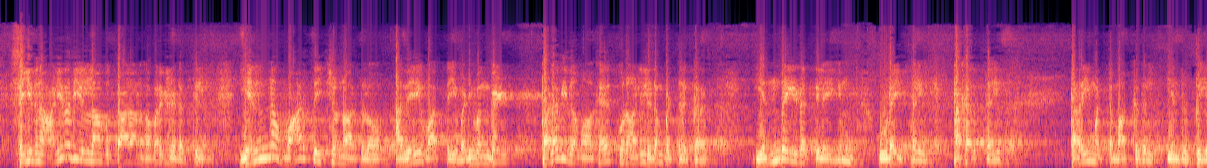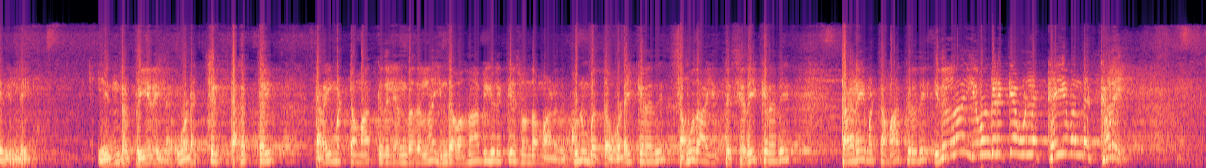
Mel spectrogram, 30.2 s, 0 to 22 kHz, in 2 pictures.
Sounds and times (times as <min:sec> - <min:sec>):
Narration, monologue: 0:00.0 - 0:30.1.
